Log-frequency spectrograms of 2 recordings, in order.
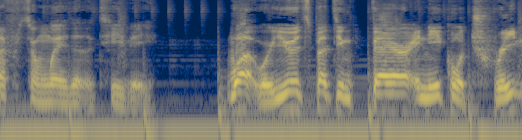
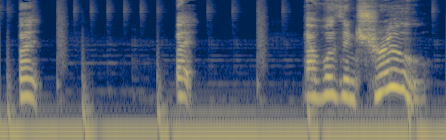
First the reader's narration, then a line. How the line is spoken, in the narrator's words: Erica stammered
